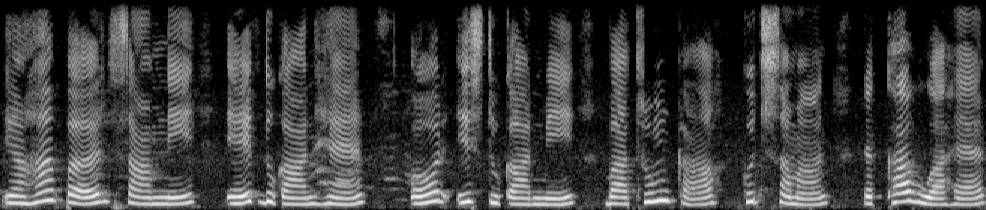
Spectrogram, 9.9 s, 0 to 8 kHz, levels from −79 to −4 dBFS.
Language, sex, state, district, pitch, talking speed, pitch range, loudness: Hindi, female, Punjab, Pathankot, 265 Hz, 105 wpm, 245-310 Hz, -16 LUFS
